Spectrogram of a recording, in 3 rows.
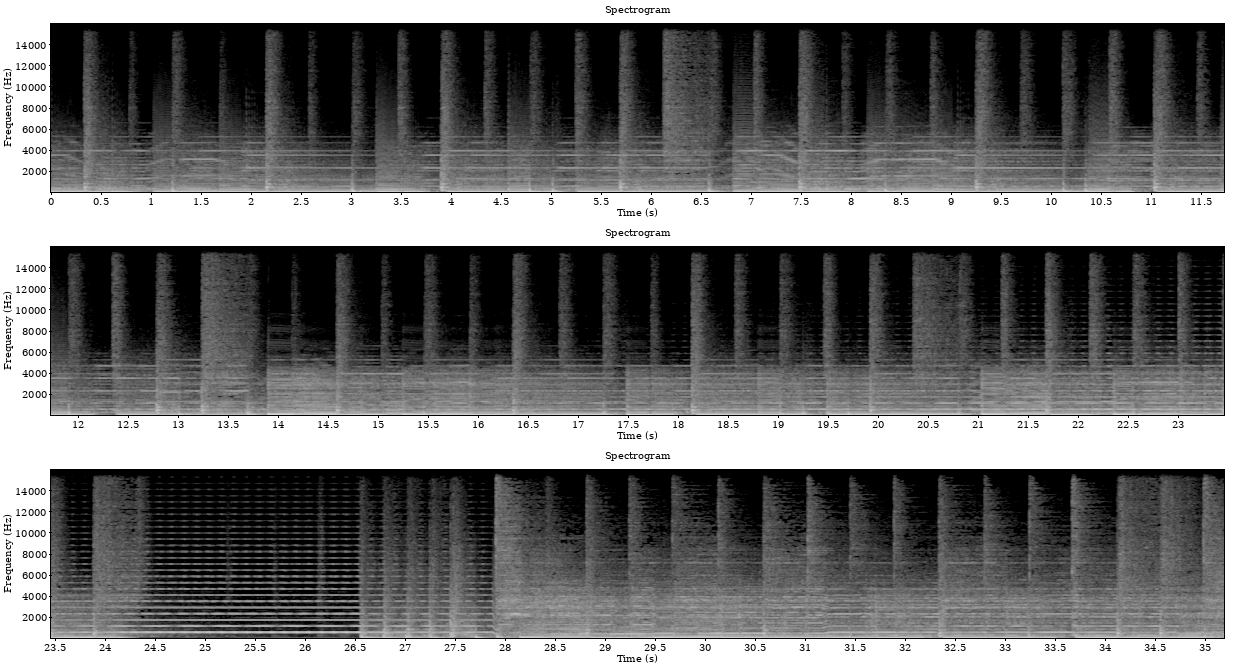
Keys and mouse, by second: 1.2-2.3 drag, 2.3-7.5 middle drag, 4.3 s, 7.5-9.6 drag, 9.9 s, 16.4-21.8 drag, 20.9 x, 22.7-24.2 middle drag, 26.1-31.3 middle drag, 31.5 middle click, 32.1 KP_3, 33.8 s.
